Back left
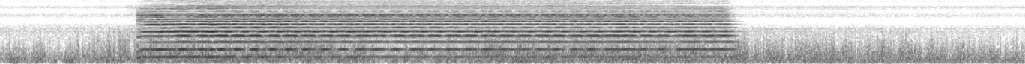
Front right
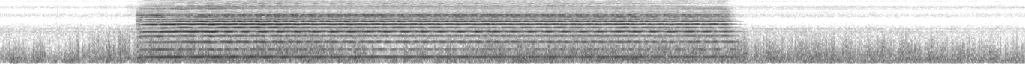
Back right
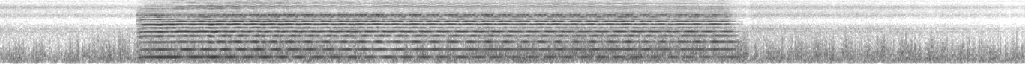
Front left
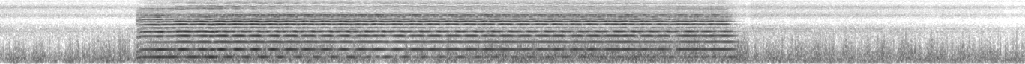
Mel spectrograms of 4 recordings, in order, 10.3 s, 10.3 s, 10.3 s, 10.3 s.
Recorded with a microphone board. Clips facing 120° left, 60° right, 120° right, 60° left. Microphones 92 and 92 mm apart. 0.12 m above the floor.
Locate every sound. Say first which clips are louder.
1.4 s a violin: back left 1 dB, front left 2 dB; 75° left, 1.6 m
